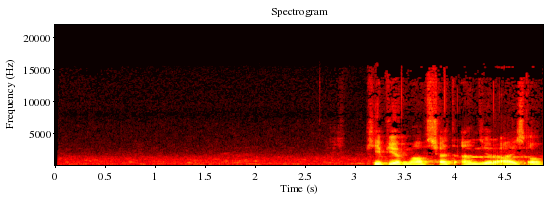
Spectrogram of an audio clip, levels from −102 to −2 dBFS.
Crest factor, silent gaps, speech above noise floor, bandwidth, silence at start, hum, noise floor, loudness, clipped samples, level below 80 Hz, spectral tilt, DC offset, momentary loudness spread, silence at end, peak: 18 dB; none; 42 dB; 14 kHz; 3.2 s; none; -59 dBFS; -18 LUFS; under 0.1%; -58 dBFS; -8 dB/octave; under 0.1%; 5 LU; 0 s; -4 dBFS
